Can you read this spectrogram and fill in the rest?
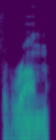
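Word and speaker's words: Ruhm: I think it's actually pronounced rum.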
